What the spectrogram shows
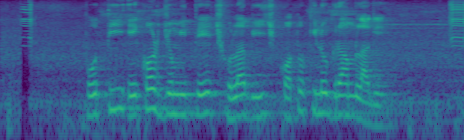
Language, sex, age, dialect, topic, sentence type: Bengali, male, 51-55, Standard Colloquial, agriculture, question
